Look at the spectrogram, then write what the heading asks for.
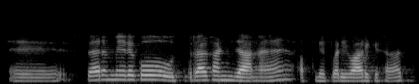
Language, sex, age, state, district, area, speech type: Hindi, male, 18-30, Madhya Pradesh, Bhopal, urban, conversation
